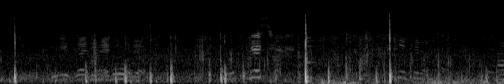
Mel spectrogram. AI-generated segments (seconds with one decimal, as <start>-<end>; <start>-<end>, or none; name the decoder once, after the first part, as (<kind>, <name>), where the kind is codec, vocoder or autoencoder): 2.0-2.6 (vocoder, BigVGAN v2)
